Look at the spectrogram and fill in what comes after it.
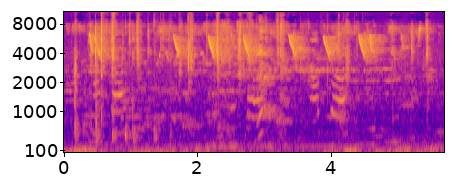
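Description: Small birds chirping in the trees: a string of short, high, falling whistled notes repeated every half second or so, over a steady low background rumble.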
